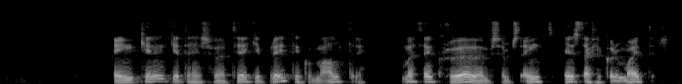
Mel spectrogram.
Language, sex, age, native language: Icelandic, male, 30-39, Icelandic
